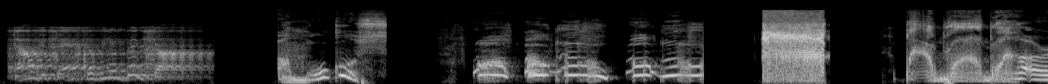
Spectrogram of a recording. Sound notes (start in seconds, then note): 4.8 muffled screaming; 7.6 otherworldly noise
